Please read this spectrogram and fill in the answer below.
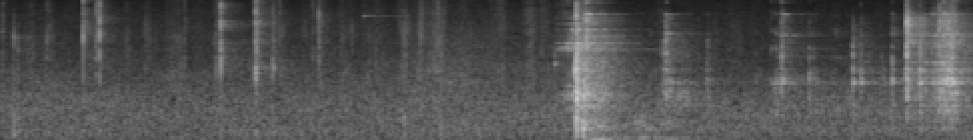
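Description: Metal clinks and knocks as an alternator is handled and fitted to its mounting bracket on a Land Rover Series III engine: a few light clicks, one loud clank about four seconds in, then a quick cluster of sharp clicks near the end.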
